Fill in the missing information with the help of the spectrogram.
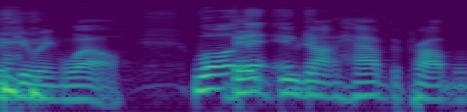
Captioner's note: laughs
